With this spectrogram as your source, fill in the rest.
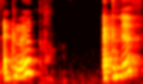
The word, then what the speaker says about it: Ekkanath: you say your last name so i can pronounce it correctly oh you're muted hold on you're muted yeah um it's um it's ethnic economic yes yes okay my guest is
